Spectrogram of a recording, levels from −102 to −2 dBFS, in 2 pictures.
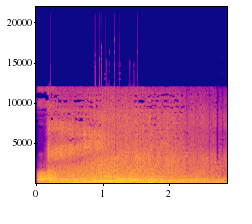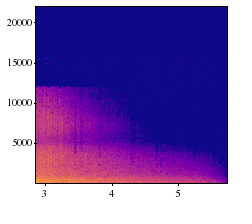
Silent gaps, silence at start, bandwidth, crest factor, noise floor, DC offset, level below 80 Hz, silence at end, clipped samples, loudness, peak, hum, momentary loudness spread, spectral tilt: none; 0 s; 12.5 kHz; 16 dB; -57 dBFS; under 0.1%; -38 dBFS; 1.75 s; under 0.1%; -13 LUFS; 0 dBFS; none; 20 LU; -5 dB/octave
